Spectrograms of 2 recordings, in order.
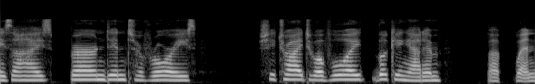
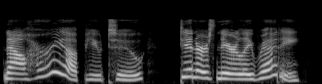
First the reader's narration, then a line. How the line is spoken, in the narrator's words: Kate said with a laugh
